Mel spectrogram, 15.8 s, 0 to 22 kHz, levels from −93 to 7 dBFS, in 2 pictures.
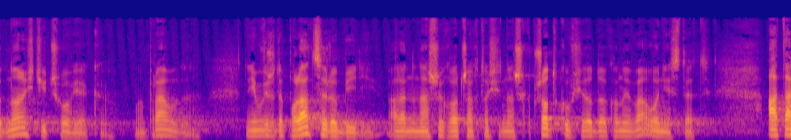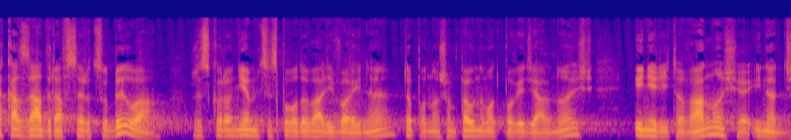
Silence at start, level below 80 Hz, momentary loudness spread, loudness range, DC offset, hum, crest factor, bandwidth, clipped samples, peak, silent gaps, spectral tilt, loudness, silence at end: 0 s; -50 dBFS; 17 LU; 4 LU; under 0.1%; none; 24 dB; 13.5 kHz; under 0.1%; -2 dBFS; none; -5 dB/octave; -24 LUFS; 0 s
